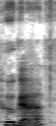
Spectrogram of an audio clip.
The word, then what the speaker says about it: hygge: brand new collection called Huga season yes h y g g e is pronounced Huga uh and the companion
